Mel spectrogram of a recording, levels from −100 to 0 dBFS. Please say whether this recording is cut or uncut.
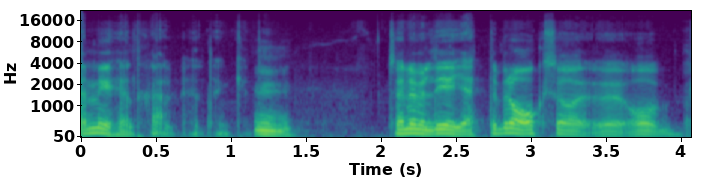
uncut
